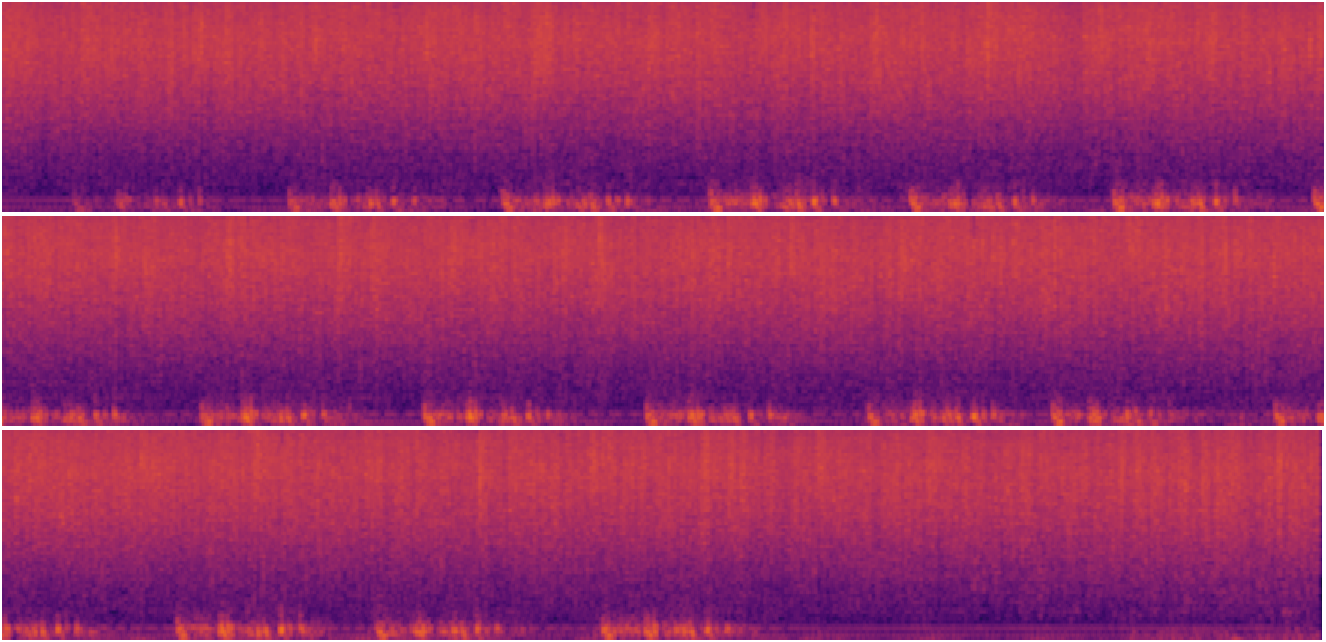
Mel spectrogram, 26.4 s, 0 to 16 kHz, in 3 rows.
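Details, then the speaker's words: Bigeminy from a 1957 medical encyclopedia heart-arrhythmia recording: each normal heart contraction is followed by a premature extrasystole, heard as heart sounds in coupled groups. "при экстрасистолии типа гемини за каждым нормальным сокращением сердца следует преждевременная То есть экстрасистола"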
